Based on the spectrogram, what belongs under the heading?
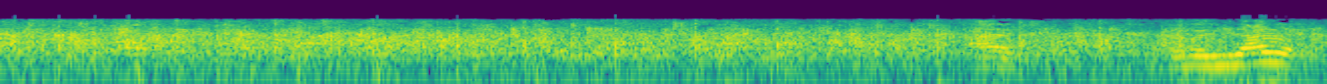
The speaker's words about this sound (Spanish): Entonces pediría para ella un fuerte aplauso y que las puertas sean abiertas.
